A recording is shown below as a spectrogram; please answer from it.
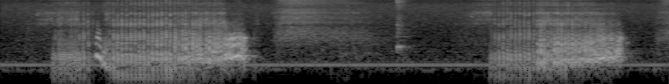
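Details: French Bulldog Erna asleep and relaxed, giving two long, rattling snores about four seconds apart, each a rough buzzing breath lasting over a second, with a constant low electrical hum between them.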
